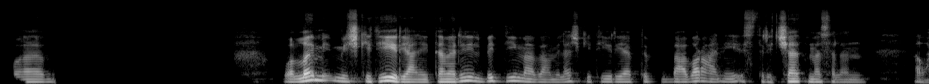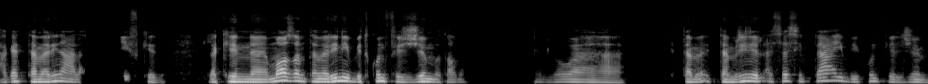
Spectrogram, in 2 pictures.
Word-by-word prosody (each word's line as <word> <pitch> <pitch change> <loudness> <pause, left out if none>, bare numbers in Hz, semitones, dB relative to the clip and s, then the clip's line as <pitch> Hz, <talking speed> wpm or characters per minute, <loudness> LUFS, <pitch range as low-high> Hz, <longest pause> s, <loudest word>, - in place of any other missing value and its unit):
و 120 -1 -7 2.3
والله 145 +10 +6
م - - +5 0.2
مش 140 -2 +5
كتير، 140 +2 +6
يعني 115 -1 -1
تمارين 120 +8 +1
البيت 150 0 -2
دي 155 +4 -4
ما 130 -6 -4
باعملهاش 115 +3 -8
كتير 125 0 -11
هي 125 0 -5
بتبقى 120 0 -11
عبارة 145 +5 -2
عن 130 -1 -9
إيه 130 +2 -9
استريتشات 130 0 +1
مثلًا 115 -3 -8 0.5
أو - - -10
حاجات 135 +3 -3
تمارين 120 +5 +2
على 125 -5 -3 0.4
خفيف - - -11
كده، 105 -2 -11 0.4
لكن 120 -1 +3
معظم 165 +1 +5
تماريني 130 +5 +5
بتكون 135 +4 0
في 130 -5 -5
الGym 120 +2 0
طبعًا، 110 0 -13 0.7
اللي 110 0 -19
هو، 120 0 -7 1.0
الت - - -7
التمرين 130 +3 0
الأساسي 145 +1 -5
بتاعي 165 +6 -3
بيكون 125 +1 -9
في 120 -5 -12
الGym 115 -1 -7
125 Hz, 130 wpm, -24 LUFS, 120-140 Hz, 2.3 s, والله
